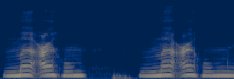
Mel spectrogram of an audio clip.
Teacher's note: This ain should be pronounced from the middle of the throat, okay, because it's a halkiya letter and there is a bit squeeze sound when you say ma'ahum.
